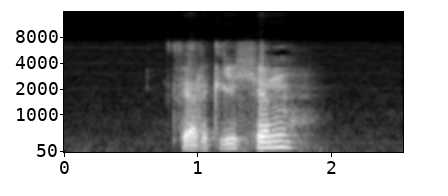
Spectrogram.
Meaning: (verb) past participle of vergleichen; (adjective) compared, likened; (verb) inflection of vergleichen: 1. first/third-person plural preterite 2. first/third-person plural subjunctive II
- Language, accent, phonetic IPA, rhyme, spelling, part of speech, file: German, Austria, [fɛɐ̯ˈɡlɪçn̩], -ɪçn̩, verglichen, verb, De-at-verglichen.ogg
